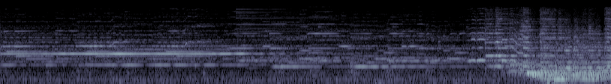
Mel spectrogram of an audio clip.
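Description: Solo violin playing high sustained notes over a light, bell-like celesta accompaniment. About six to seven seconds in, the orchestra enters louder with low strings.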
